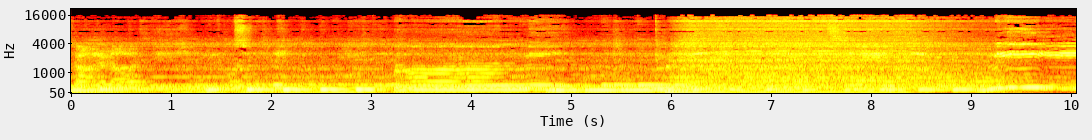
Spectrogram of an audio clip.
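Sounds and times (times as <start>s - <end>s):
acoustic guitar strumming: 0.0s - 10.0s
loud rushing noise with hum: 6.0s - 9.4s.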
